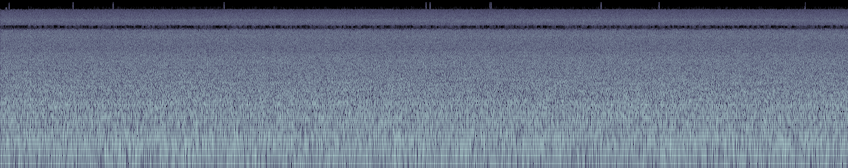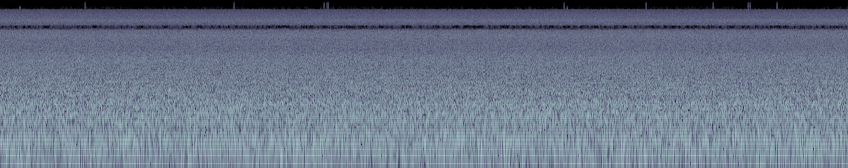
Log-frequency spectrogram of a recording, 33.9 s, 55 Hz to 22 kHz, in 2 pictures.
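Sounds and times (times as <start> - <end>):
rain falling through trees: 0.0 - 33.9
waterfall rushing over rocks: 0.0 - 33.9.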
